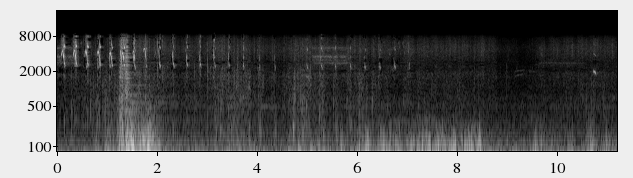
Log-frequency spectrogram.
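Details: Three ospreys on a nest at Salt Point in the Finger Lakes, US, caught by a solar-powered nest camera early on 30 April 2022. A rapid run of sharp, high chirps opens loudly, then fades, with a heavy bang as wind knocks the camera housing.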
